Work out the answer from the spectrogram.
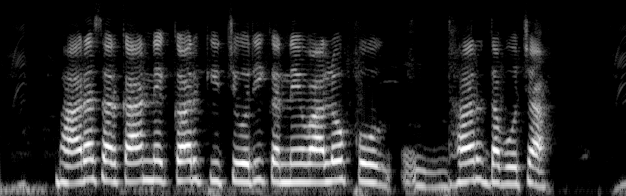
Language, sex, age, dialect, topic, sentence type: Hindi, female, 18-24, Kanauji Braj Bhasha, banking, statement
